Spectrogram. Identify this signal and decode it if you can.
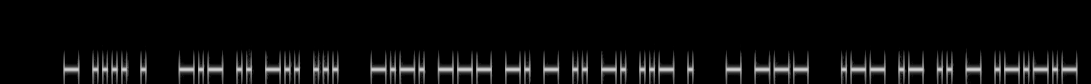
Morse code, heard as a keyed tone, about 25 wpm, 700 Hz. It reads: THE KIDS CONTINUE TO WAIT.
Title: Easy Phrases 25wpm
